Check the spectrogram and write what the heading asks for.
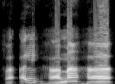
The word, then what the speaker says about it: فَأَلْهَمَهَا: ہا زبر ہا یہ ہا ہے، فَأَلْهَ فَأَلْهَ میم زبر م فَأَلْهَمَ ہا الف زبر ہا فَأَلْهَمَهَا فَأَلْهَمَهَا فُجُورَهَا فُجُورَهَا وَتَقْوَاهَا وَتَقْوَاهَا واو کو کھینچیں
